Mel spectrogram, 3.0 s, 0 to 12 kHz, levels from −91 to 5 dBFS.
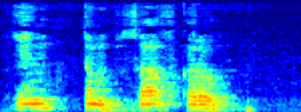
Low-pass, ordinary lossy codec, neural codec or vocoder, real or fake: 10.8 kHz; AAC, 32 kbps; none; real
